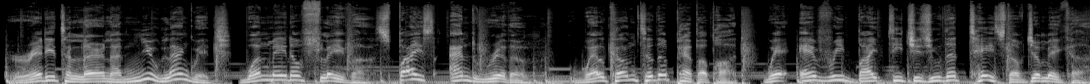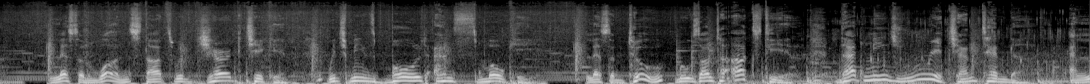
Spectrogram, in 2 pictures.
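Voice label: Jamaican, male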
